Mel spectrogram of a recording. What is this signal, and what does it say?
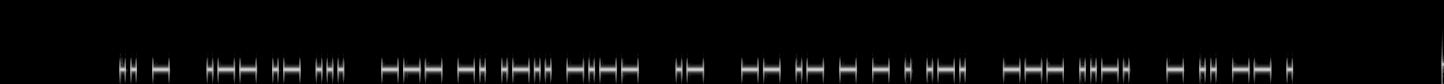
Morse code, heard as a keyed tone, about 22 wpm, 700 Hz. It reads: IT WAS ONLY A MATTER OF TIME
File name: practice / 22wpm / Sets of 7 Words - 22wpm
